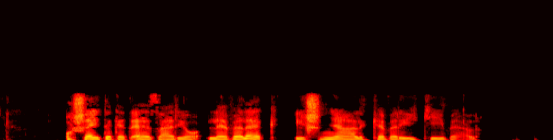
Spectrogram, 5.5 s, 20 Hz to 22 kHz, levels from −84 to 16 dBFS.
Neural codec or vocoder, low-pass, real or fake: none; 7.2 kHz; real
